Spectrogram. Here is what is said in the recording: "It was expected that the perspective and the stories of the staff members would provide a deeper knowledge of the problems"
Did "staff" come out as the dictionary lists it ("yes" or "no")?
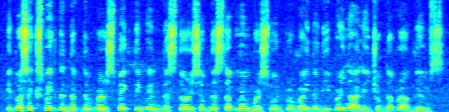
no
